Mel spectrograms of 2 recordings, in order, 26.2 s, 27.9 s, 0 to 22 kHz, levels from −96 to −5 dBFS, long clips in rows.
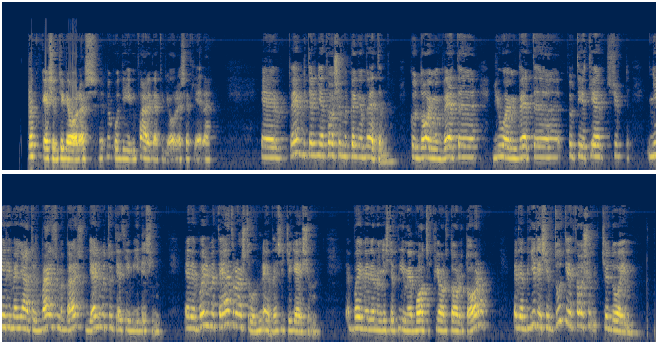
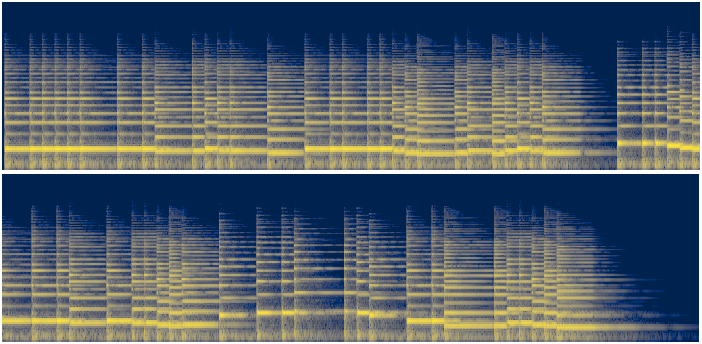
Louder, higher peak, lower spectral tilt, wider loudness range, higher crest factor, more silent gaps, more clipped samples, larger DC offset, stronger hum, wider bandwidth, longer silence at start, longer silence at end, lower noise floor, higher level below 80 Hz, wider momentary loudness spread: second, -17 LUFS vs -14 LUFS; about the same, 0 dBFS vs 0 dBFS; about the same, -6 dB/octave vs -5.5 dB/octave; about the same, 5 LU vs 4 LU; about the same, 18 dB vs 14 dB; neither; neither; neither; neither; first, 11.5 kHz vs 8 kHz; first, 0.55 s vs 0.05 s; second, 0.35 s vs 1.45 s; about the same, -68 dBFS vs -71 dBFS; second, -60 dBFS vs -38 dBFS; first, 13 LU vs 9 LU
